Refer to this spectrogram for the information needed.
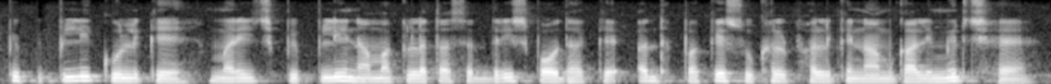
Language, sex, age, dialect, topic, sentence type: Magahi, male, 18-24, Southern, agriculture, statement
